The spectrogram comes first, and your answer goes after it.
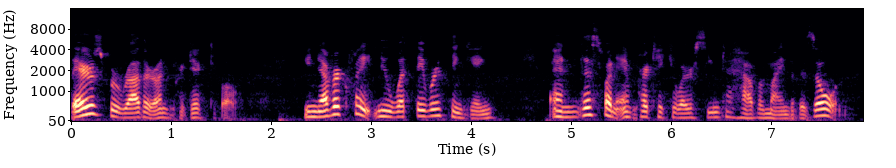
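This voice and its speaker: A middle-aged woman reading a children's story aloud at home, in a somewhat halting way. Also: deep voice, animated, darkish tone, lo-fi sound, slight background noise. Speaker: amateur storybook reader. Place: room at home, indoors.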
